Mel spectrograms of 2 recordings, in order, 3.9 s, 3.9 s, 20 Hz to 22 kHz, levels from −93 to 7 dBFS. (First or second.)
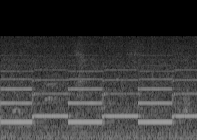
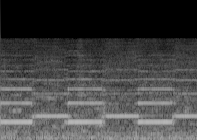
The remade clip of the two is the second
